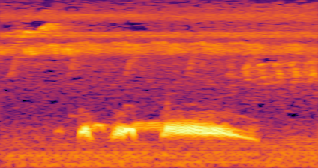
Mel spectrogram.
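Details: A single phrase from a spotted dove kept as a lure for trapping wild doves: two short soft notes, then a sustained, gently falling coo, with insect buzz in the background.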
